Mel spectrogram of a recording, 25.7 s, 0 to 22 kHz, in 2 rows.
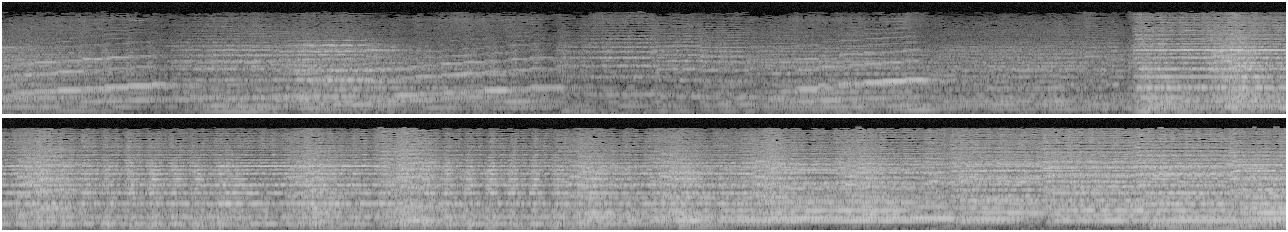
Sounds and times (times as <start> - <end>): Musical instrument: 0.0 - 25.6.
